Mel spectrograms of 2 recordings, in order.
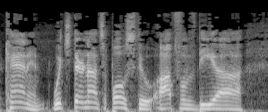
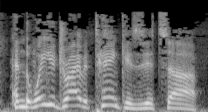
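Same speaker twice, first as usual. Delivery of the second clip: ordinary talk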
